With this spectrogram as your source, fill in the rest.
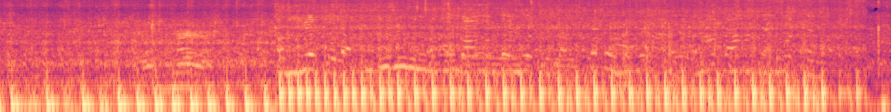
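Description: A motorcycle engine revs hard and loud with fast pulsing firing beats while it pushes through floodwater on a village road after heavy rain, and someone shouts over it.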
